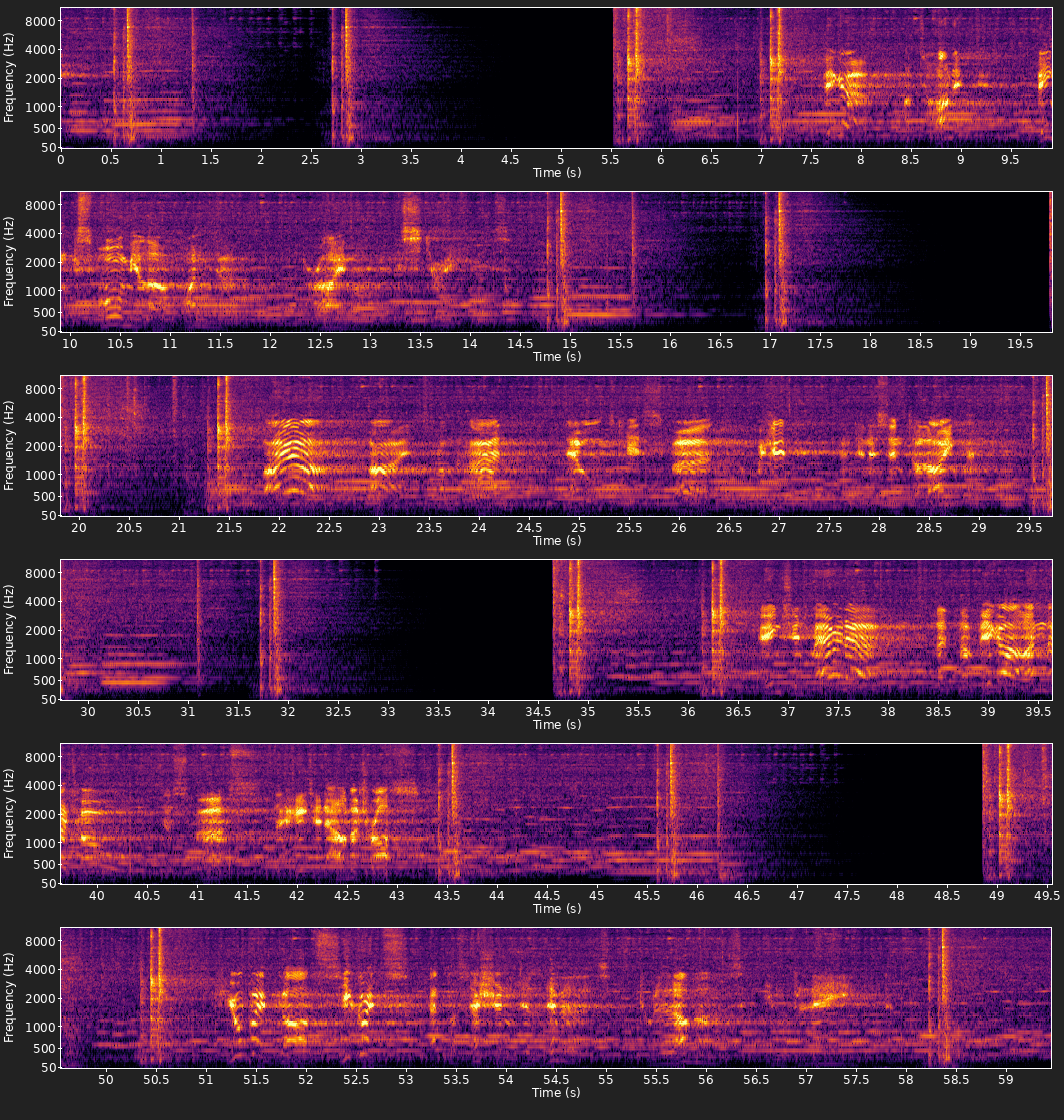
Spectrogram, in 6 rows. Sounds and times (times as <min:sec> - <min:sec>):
Music: 0:00.0 - 0:04.4, 0:05.6 - 0:19.0, 0:20.3 - 0:33.5, 0:34.8 - 0:47.5, 0:49.1 - 0:59.4
Speech: 0:07.6 - 0:14.4, 0:21.8 - 0:29.3, 0:36.7 - 0:43.6, 0:51.1 - 0:57.9.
